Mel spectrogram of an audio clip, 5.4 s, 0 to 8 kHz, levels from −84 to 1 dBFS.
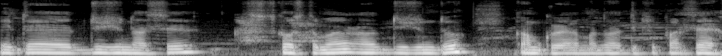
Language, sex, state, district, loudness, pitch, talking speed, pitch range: Nagamese, male, Nagaland, Kohima, -16 LUFS, 120 Hz, 145 wpm, 110-125 Hz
